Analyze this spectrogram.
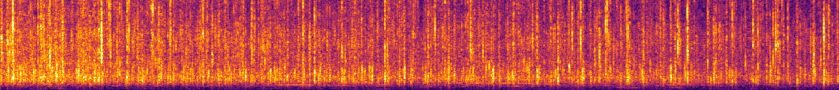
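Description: Large football stadium crowd applauding: thousands of hands clapping at once in a dense, steady patter, with scattered voices among it.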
